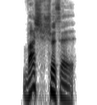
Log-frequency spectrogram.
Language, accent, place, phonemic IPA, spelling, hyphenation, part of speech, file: German, Germany, Berlin, /ˈvaʃˌʃʏsl̩/, Waschschüssel, Wasch‧schüs‧sel, noun, De-Waschschüssel.ogg
- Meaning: washbasin, washbowl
